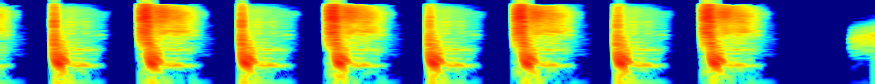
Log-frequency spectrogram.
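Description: A dance track's kick drum playing on its own, a steady beat of a little over two hits a second, each a short thud that drops in pitch.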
